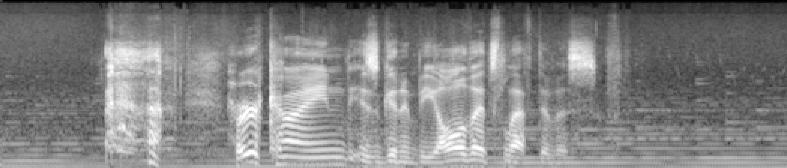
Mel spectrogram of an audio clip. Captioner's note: laughs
